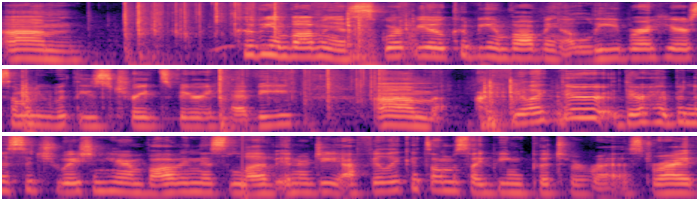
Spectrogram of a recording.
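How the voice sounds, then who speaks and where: The speech runs at a very fast pace with fairly even intonation. Noticeable background noise sits behind it. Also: woman. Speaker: tarot reader. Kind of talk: tarot reading. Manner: hesitant, many fillers.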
